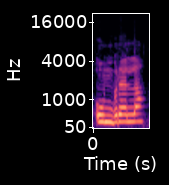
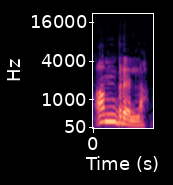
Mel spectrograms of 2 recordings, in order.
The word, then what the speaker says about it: umbrella: it you it's a example umbrella do you say umbrella no so letter is you but the way you pronounce it umbrella up because this is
